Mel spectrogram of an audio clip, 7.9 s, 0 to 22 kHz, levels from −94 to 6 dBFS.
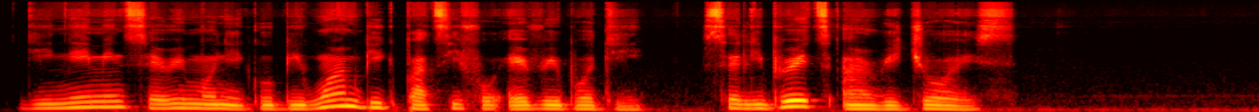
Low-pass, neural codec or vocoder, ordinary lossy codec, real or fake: none; none; none; real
